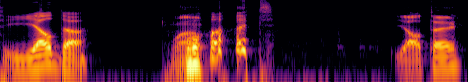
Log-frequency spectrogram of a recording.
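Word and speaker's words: Hjalte: everyone in Denmark Oh its first name is pronounced yelled uh what y'all teh it's kind of that's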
